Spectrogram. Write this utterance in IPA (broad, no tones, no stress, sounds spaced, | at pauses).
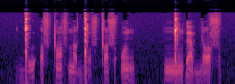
ɡ͡ǃ ʊ ʔ ɪ sˤ tˤ ẽ sˤ n ɛ ɡ͡ǃ o sˤ tˤ i sˤ ʔ ũ | ŋ͡ǃ ũ ɗ a b ɪ sˤ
